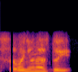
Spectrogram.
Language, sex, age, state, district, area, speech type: Kashmiri, male, 45-60, Jammu and Kashmir, Ganderbal, rural, conversation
